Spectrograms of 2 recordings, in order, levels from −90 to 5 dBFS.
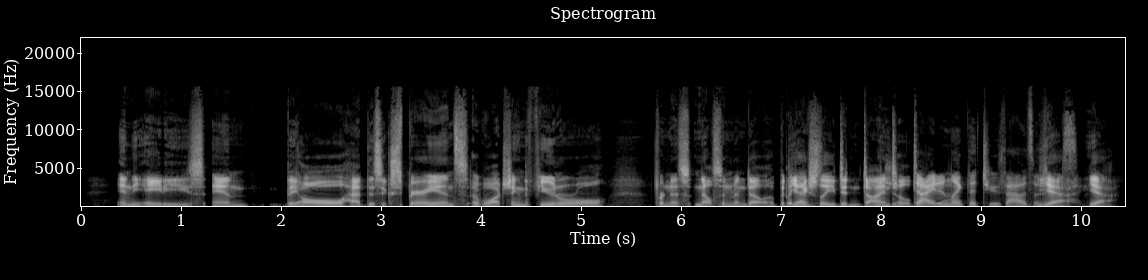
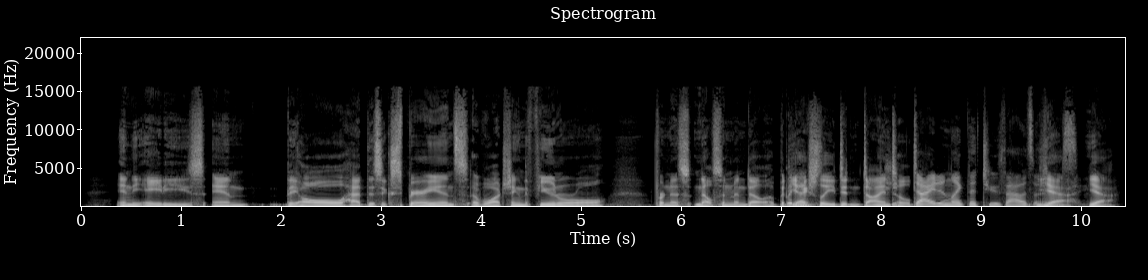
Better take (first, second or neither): second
